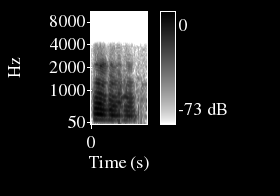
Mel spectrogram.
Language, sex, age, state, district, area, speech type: Odia, male, 45-60, Odisha, Bhadrak, rural, conversation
